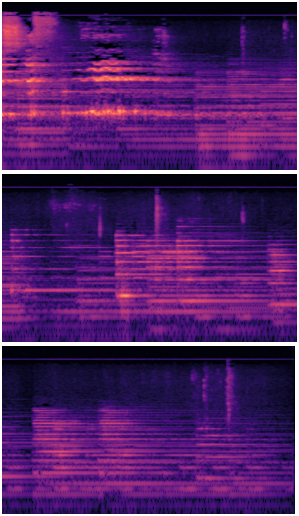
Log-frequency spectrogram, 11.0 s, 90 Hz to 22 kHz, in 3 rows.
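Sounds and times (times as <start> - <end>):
grand piano chords ringing: 0.0 - 11.0.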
